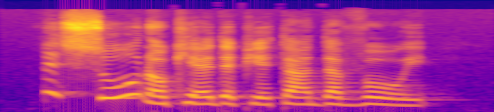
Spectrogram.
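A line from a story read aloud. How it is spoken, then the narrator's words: Warm exclamation, old man. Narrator (Italian): esclamò calorosamente il vecchio mercante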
